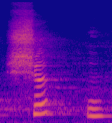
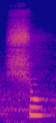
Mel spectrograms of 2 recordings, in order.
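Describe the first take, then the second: First: "Che", a pause, then "ou"; sounds separated. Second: Said in the usual way. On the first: Shown as a demonstration. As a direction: break it into "Che" and "ou". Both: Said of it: "Comment ça s'appelle".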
